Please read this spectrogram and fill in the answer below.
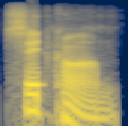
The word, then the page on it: sitcom: American English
